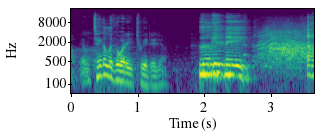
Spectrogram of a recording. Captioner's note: laughter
